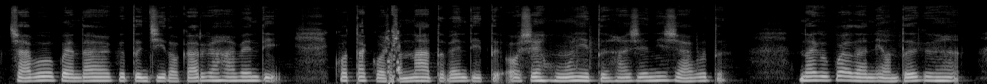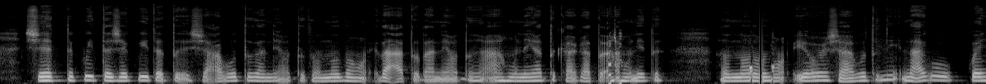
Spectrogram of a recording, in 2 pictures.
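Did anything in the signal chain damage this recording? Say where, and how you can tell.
Yes, frames out of order, introduced in network transport. The speech garbles into a brief flutter at 3.86–4.00 s, 15.96–16.08 s and 17.37–17.61 s, where adjacent runs of about 52 ms, then 104 ms, play swapped. Unlike packet loss, no time disappears.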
